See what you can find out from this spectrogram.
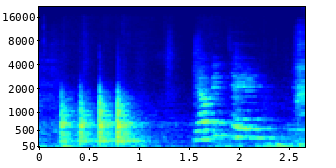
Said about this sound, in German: Die Tür ist angelehnt, ich klopfe mal.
